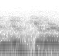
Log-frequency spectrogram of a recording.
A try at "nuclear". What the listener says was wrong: You said the word wrong. It's nuclear. Nuclear. It's nuclear. You're adding a U in there.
